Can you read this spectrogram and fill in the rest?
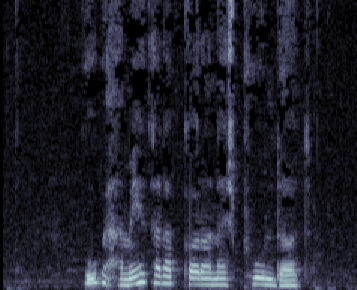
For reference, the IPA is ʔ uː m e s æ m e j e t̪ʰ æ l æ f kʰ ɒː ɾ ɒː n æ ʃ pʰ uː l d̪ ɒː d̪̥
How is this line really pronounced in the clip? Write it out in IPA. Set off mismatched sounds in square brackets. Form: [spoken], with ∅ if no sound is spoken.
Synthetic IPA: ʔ uː [b] e [h] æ m e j e t̪ʰ æ l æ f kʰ ɒː ɾ ɒː n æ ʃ pʰ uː l d̪ ɒː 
